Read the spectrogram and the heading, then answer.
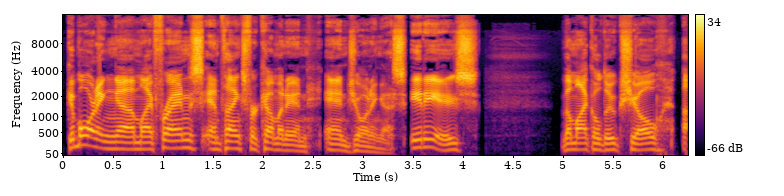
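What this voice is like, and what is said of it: Unusually deep morning voice. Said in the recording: “I've got the deep voice this morning ... this is the morning to go out and do all those movie trailers”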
